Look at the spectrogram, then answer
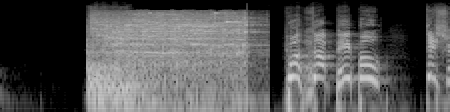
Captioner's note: glass shatters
